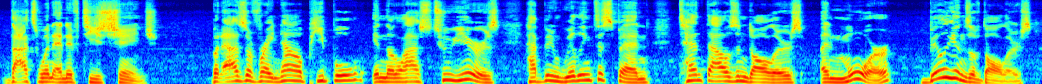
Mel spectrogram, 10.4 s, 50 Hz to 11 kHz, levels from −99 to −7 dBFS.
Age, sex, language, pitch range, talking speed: 20-39, male, English, 125-165 Hz, 160 wpm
